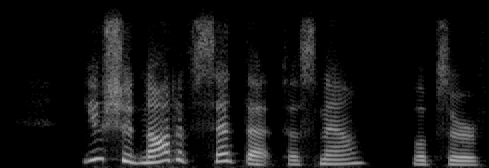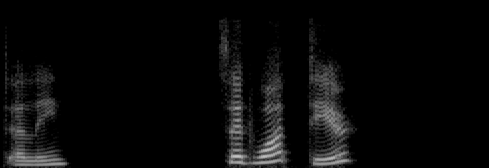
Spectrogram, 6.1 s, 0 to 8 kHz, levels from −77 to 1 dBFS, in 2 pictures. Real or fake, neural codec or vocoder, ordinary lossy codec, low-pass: fake; codec, 16 kHz, 0.2 kbps, FocalCodec; Opus, 24 kbps; 7.2 kHz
